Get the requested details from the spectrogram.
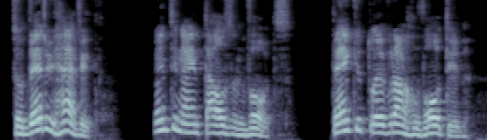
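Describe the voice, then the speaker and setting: A man with a Romanian accent speaks with very wide pitch swings. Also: very clean recording, silent background. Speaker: gaming streamer. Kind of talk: live stream commentary. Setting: live stream.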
